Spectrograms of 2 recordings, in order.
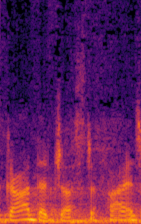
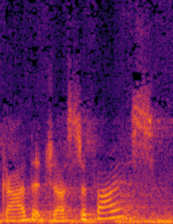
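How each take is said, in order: First: The pitch falls at the end, like a statement. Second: The pitch rises at the end, like a question. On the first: It is stated as a fact. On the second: It is asked as a question.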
